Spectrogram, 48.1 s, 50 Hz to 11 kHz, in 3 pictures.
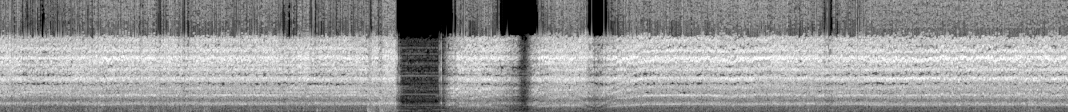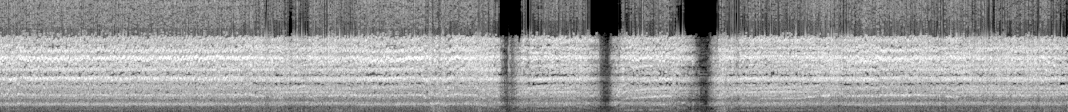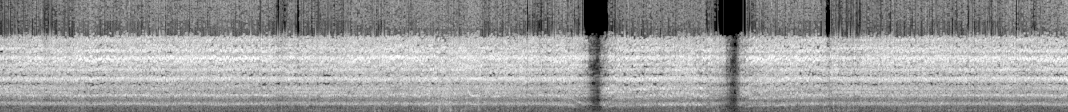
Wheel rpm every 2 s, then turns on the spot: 230, 230, 220, 90, 120, 220, 230, 210, 210, 210, 220, 190, 110, 130, 220, 230, 230, 230, 230, 250, 160, 140, 220, 230.
6-8 42-44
